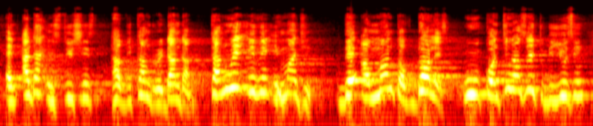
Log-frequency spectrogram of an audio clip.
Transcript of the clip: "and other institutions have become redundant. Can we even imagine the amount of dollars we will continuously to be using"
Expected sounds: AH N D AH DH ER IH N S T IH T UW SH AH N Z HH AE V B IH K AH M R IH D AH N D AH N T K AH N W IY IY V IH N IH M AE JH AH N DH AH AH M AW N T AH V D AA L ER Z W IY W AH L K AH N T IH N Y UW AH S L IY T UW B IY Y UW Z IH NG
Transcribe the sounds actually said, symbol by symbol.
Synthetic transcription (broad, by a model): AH N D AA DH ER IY N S T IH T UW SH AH N S HH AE V B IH K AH M R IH D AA N D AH N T K AH N W IY IY V IH N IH M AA JH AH N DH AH AH M AW N T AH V D AA L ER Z W IY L K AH N T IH N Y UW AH S L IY T UW B IY Y UW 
